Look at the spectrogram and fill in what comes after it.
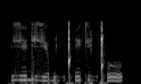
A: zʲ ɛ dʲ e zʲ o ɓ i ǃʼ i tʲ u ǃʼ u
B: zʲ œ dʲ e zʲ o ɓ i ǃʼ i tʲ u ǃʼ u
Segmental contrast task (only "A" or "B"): B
